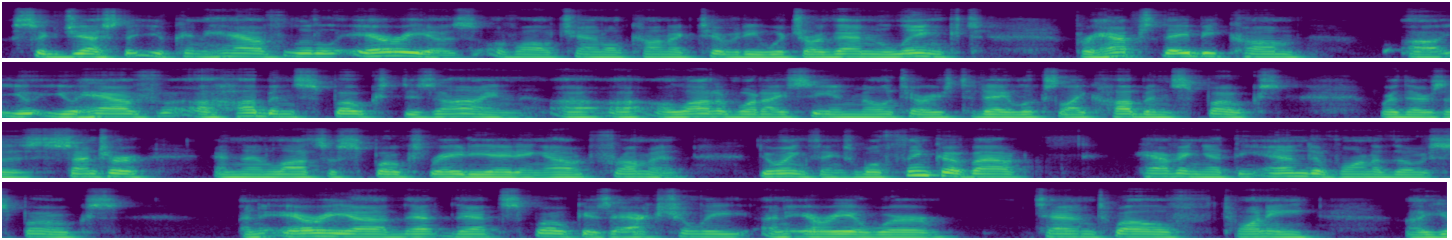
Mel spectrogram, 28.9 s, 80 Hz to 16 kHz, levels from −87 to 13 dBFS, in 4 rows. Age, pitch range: 50-69, 135-155 Hz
